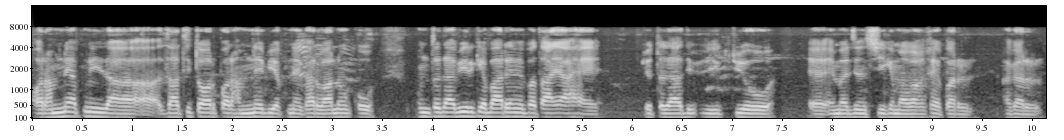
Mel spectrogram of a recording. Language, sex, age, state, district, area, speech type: Urdu, male, 30-45, Uttar Pradesh, Lucknow, urban, spontaneous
